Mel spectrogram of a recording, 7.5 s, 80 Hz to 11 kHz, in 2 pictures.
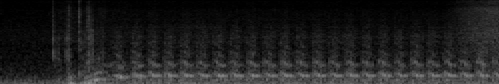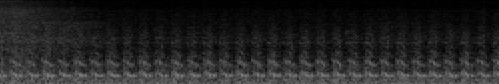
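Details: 2009 BMW E91 320i cold start after 9 hours outside at -12°C: starter cranks with steady whirring but engine won't catch; worsening over weeks, caused by broken camshaft timing chain tensioner, chain and tensioner replaced.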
